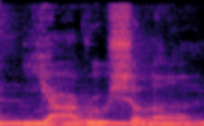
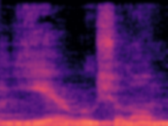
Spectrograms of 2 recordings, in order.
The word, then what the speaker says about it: Yarushalom: That's why we pronounce Jerusalem as Yarushalom, not Yerushalom.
